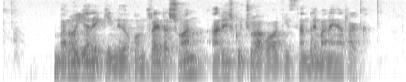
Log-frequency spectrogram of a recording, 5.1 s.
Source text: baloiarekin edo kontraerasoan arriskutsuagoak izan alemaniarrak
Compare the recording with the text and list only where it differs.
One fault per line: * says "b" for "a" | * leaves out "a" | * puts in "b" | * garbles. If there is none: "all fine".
all fine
